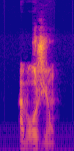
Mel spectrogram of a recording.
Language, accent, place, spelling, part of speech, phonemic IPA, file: French, France, Lyon, abrogions, verb, /a.bʁɔ.ʒjɔ̃/, LL-Q150 (fra)-abrogions.wav
- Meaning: inflection of abroger: 1. first-person plural imperfect indicative 2. first-person plural present subjunctive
